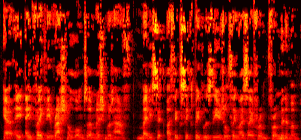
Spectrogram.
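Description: A man with a slightly low voice chats about films as a co-host. His manner is analytical and conversational, with hesitant restarts as he works through a point. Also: level tone, fast talker, a bit bright. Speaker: podcast co-host reviewing films. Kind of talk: casual film discussion.

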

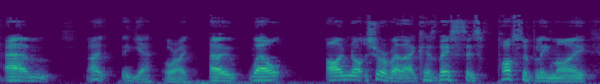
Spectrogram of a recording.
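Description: A man's voice: medium pitch, animated, a little slow. A man co-hosting a casual film discussion, rambling and often correcting himself as he goes. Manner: hesitant, rambling, self-correcting. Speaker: podcast co-host reviewing films.

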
